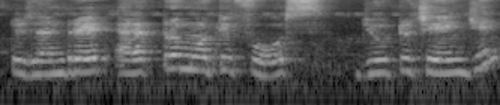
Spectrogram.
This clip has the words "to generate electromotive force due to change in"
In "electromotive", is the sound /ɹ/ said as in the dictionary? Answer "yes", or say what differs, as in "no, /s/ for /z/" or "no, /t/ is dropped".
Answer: yes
